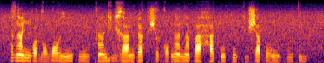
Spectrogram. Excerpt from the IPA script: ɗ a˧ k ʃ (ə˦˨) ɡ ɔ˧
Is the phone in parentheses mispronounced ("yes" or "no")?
yes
